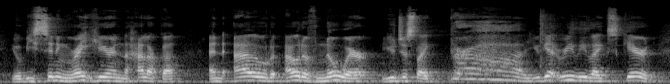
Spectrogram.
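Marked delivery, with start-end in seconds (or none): 4.5-5.3 a sudden high yelp; mock startled outburst. Teacher acting out a sudden fright in the halaqah, high yelp. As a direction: jump as if spooked from nowhere.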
